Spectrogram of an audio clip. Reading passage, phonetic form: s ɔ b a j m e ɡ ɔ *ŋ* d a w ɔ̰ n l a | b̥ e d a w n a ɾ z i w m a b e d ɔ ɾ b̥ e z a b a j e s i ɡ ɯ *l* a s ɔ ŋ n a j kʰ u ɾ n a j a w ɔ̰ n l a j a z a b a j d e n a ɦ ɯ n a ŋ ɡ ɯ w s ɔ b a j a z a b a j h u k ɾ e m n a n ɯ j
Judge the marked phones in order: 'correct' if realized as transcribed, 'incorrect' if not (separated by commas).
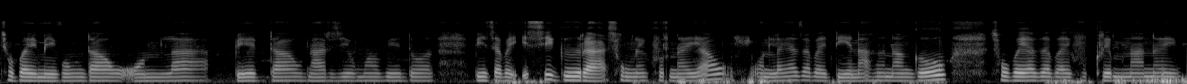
correct, incorrect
